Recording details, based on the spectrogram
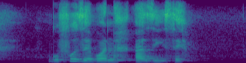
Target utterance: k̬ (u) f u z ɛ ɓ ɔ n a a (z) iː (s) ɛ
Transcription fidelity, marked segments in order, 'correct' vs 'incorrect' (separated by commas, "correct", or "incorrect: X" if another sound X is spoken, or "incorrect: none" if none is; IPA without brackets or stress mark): correct, correct, correct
